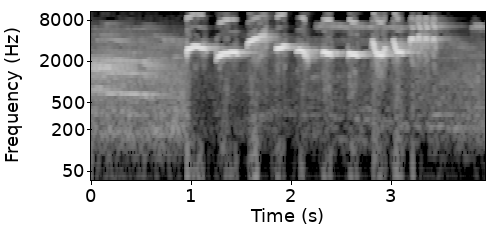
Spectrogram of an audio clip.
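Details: Orange-headed thrush singing a loud, insistent lure song meant to get other birds singing: after soft background chatter, a rapid run of about a dozen clear whistled and slurred notes, some rising, others dipping, packed into under three seconds.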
